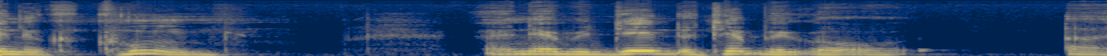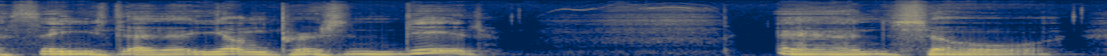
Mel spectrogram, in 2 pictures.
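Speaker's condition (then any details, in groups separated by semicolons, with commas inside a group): Cerebral palsy; present from birth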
